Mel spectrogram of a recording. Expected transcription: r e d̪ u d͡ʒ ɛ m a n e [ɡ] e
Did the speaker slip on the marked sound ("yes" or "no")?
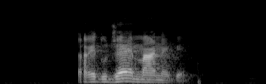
no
